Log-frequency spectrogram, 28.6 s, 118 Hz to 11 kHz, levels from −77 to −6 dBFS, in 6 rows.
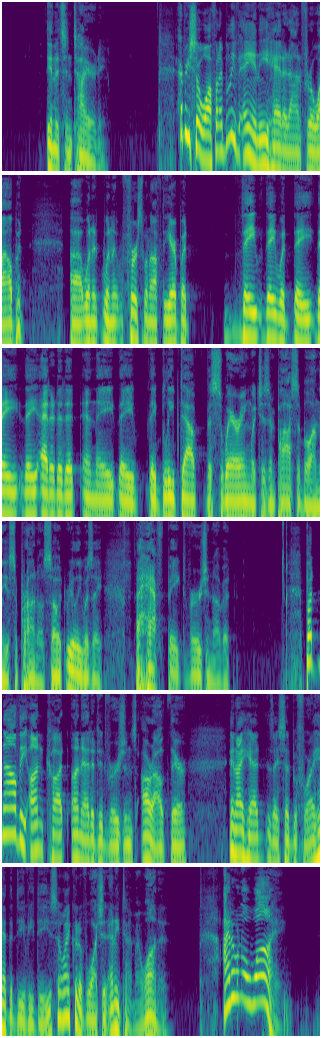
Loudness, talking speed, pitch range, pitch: -16 LUFS, 195 wpm, 90-125 Hz, 105 Hz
